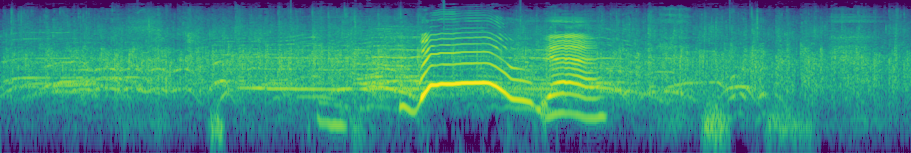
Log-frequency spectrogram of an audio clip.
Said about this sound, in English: Give him a hand, you can clap.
